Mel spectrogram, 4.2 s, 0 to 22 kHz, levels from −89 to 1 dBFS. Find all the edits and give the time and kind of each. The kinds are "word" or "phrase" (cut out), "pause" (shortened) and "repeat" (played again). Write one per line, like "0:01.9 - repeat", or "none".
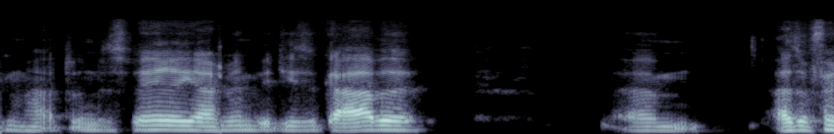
0:01.1 - word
